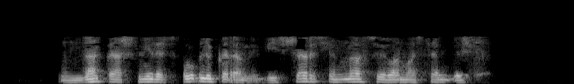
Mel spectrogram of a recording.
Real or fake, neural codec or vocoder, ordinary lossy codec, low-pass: fake; codec, 24 kHz, 1.5 kbps, HILCodec; MP3, 16 kbps; 3.6 kHz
